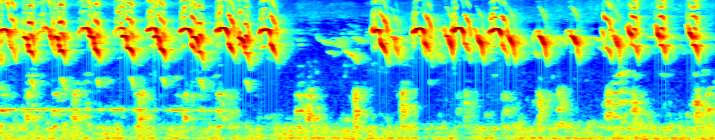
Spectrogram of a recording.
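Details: Baby chickens cheeping in quick series, each peep a shrill falling note repeated roughly three times a second, a brief lull midway, then the chorus resumes over a soft low murmur.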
